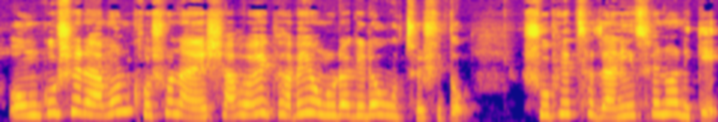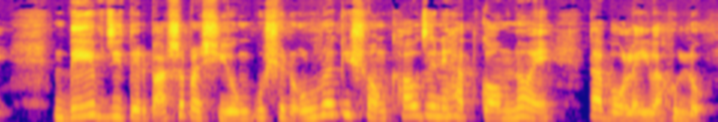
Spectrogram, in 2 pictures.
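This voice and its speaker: A woman narrates entertainment news in a high-pitched voice. She reads from a script, as a reporter presenting a showbiz story. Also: brisk.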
